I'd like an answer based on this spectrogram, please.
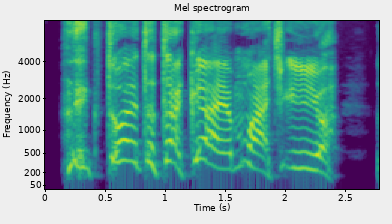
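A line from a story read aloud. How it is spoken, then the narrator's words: Gasping, forced out. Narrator (Russian): задыхаясь, выдавил Эдди Фалько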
